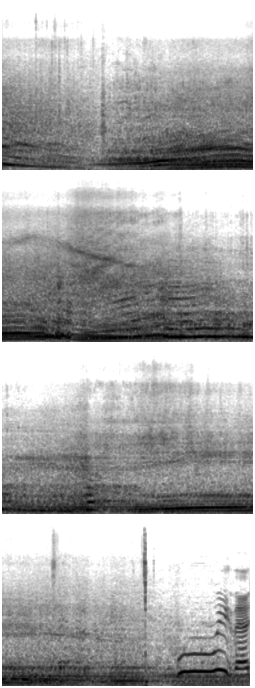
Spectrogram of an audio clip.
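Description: Sports cars, including a LaFerrari, revving at a private car meet: engines growl and rise in pitch continuously close by, overlapping one another under excited talking and shouting from people nearby.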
